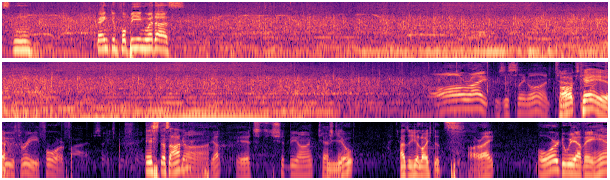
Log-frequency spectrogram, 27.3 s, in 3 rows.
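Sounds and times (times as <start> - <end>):
audience applause: 0.0 - 18.3
speech: 0.1 - 0.6, 1.4 - 2.8, 16.6 - 19.7, 20.3 - 27.2.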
